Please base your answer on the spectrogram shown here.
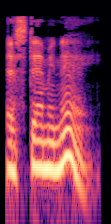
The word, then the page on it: estaminet: British English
